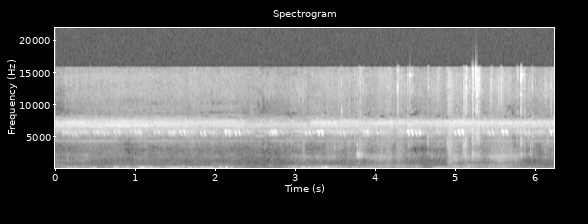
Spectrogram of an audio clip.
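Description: Night insects, crickets, chirping faintly in a steady, high-pitched pulsing trill, over a low, uneven rumble.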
